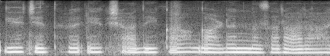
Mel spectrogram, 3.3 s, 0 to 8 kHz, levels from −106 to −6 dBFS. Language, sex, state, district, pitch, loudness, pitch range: Hindi, female, Bihar, Katihar, 210 Hz, -14 LUFS, 200-220 Hz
